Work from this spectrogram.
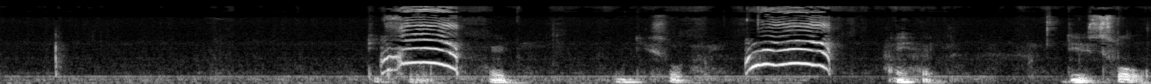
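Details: Two drawn-out, arching meows from a foster kitten, one of a sister and brother taken in on emergency and being toilet trained, spaced about three seconds apart, with human speech murmuring around them in a small room.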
